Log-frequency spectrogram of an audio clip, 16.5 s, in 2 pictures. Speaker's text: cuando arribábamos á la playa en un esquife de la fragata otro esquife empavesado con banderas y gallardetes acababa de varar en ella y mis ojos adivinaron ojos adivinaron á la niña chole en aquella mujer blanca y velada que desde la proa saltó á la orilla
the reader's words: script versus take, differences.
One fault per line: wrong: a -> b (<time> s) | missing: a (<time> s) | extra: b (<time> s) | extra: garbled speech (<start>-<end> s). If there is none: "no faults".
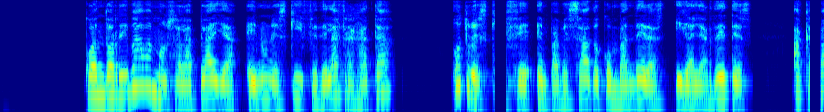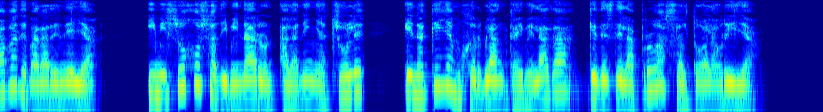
missing: ojos adivinaron (10.9 s)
